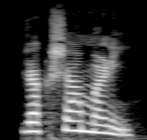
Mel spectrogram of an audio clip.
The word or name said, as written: रक्षा-मणि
